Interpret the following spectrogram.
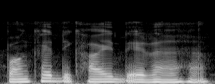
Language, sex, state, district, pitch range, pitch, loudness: Hindi, male, Bihar, Patna, 115-125 Hz, 120 Hz, -13 LUFS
